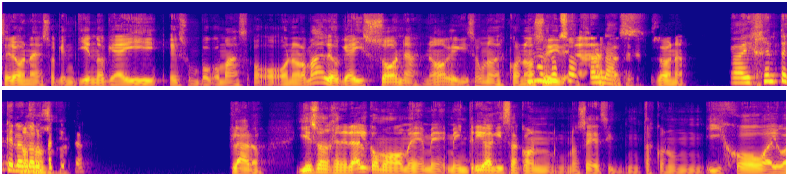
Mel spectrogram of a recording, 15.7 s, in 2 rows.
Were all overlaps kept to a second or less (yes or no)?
no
